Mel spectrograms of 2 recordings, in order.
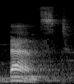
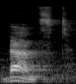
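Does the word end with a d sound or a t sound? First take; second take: t; t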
